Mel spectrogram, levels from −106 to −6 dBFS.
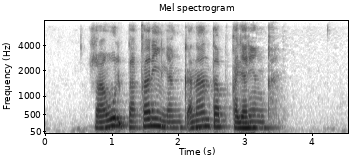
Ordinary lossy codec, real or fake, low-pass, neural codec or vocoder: Opus, 24 kbps; real; 7.2 kHz; none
